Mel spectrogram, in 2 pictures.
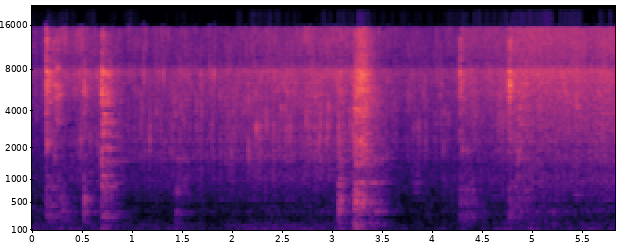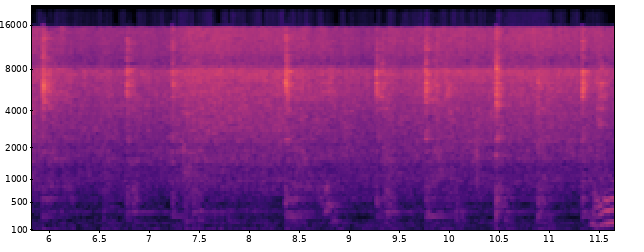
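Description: Tomatoes being stir-fried in a pan for a Bengali liver curry: continuous close sizzling broken by frequent scraping and clacking strokes of a spatula, fairly steady throughout with no voices.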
